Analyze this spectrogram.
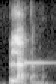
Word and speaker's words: plátano: tenemos la palabra plátano mire que la palabra plátano lleva la tilde en la tercera sílaba voy a contar primera sílaba mire segunda sílaba y tercera sílaba plátano por lo tanto esdrújula último primera sílaba segunda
